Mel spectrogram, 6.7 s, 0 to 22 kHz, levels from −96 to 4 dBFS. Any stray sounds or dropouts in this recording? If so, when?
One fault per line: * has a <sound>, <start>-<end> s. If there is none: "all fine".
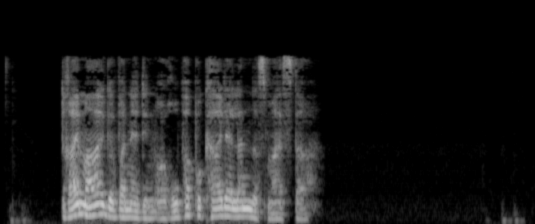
all fine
